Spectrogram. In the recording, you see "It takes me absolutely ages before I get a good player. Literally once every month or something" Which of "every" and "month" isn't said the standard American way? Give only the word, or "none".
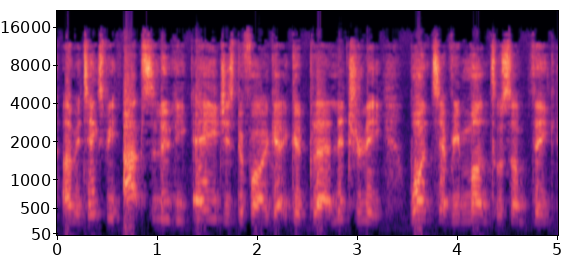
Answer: none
